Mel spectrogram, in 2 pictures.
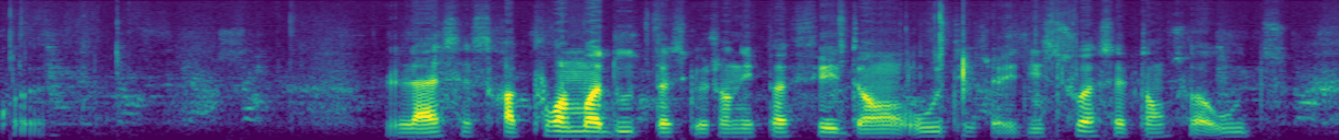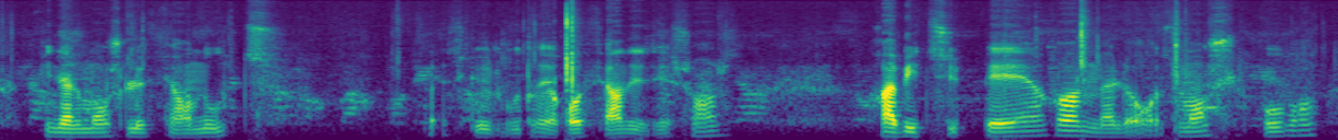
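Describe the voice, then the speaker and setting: A man chatting casually on video as he shows his trading cards, halting with many fillers and repeating the same stock phrase again and again. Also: on the low side, background noise. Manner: keeps repeating "donc voilà", a tic he admits to. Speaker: trading card collector showing his trade binder.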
